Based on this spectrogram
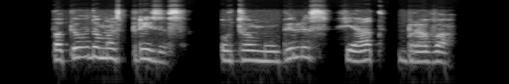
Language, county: Lithuanian, Vilnius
